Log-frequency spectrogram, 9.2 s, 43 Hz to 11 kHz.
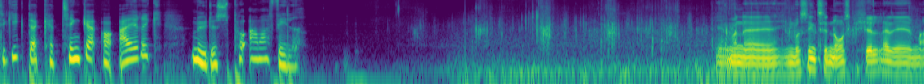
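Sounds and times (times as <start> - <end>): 
speech: 0.0 - 3.1, 7.2 - 9.2
low outdoor rumble: 0.0 - 9.2
people walking on a flat gravel path on Amager Fælled: 4.0 - 9.2.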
